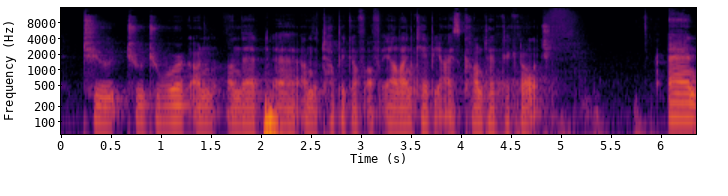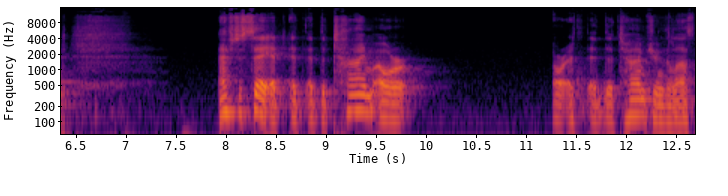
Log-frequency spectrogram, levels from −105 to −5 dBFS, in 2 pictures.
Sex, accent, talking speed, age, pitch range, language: male, German, 170 wpm, 40-59, 105-125 Hz, English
